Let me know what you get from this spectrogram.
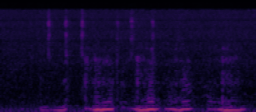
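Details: Redbone Coonhound named Pete asleep on a couch indoors, a loud snorer who sometimes runs and chases things in his sleep; low, rough snores come in about five short throaty bursts across three seconds.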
